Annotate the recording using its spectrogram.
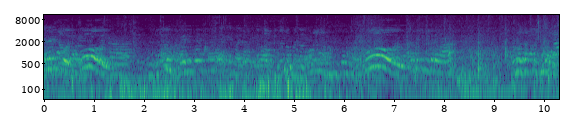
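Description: Water splashes as swimmers move through a pool.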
